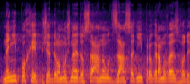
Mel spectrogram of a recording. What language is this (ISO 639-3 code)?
ces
